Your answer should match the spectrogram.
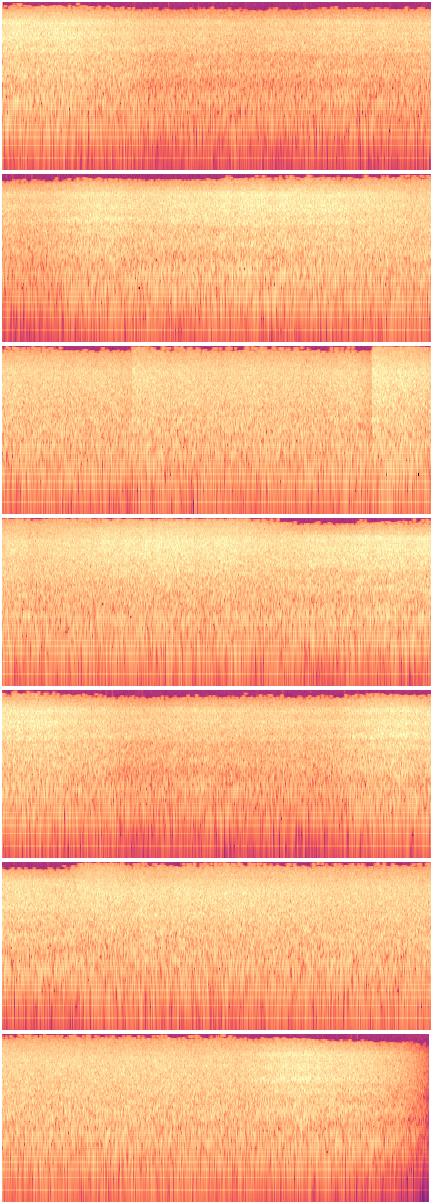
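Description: Artificial surf wave breaking in a wave pool: a steady rush of churning white water. It eases off briefly twice and fades out at the end.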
